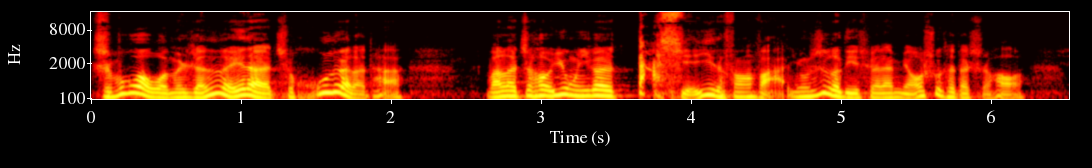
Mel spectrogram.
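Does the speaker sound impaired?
No.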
